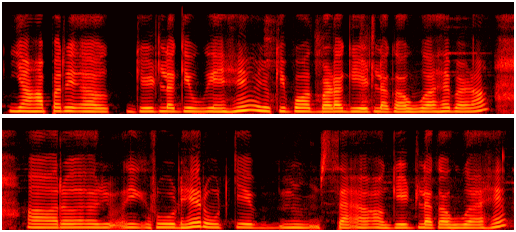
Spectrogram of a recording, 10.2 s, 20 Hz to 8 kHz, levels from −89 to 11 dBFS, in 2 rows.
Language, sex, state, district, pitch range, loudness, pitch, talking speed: Hindi, female, Chhattisgarh, Kabirdham, 225-245 Hz, -29 LUFS, 235 Hz, 165 wpm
